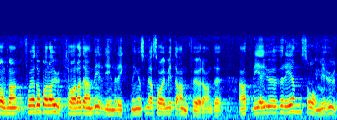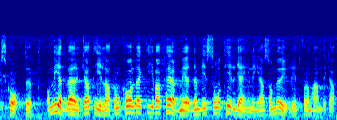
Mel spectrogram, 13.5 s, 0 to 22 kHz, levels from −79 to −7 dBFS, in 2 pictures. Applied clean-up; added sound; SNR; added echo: none; none; none; none.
